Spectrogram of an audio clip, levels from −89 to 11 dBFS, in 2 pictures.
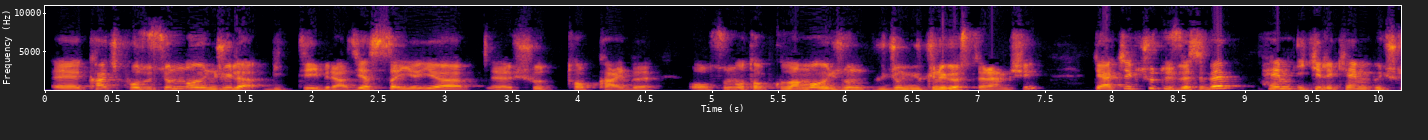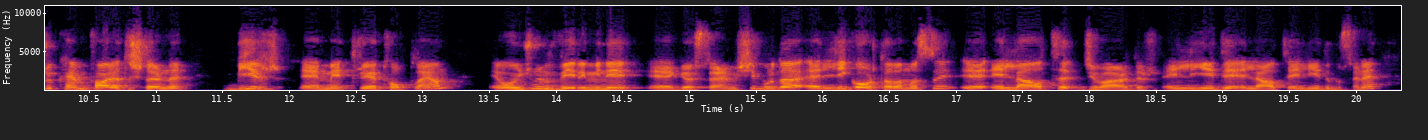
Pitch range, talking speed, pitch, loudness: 150-210 Hz, 145 wpm, 170 Hz, -17 LUFS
